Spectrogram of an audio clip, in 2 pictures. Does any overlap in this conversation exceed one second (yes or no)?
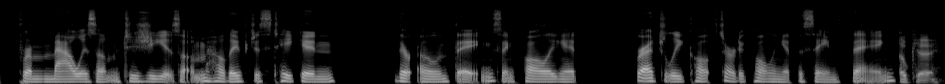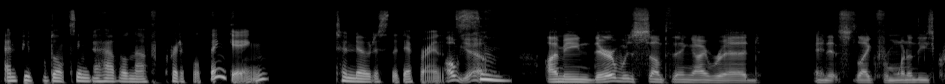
no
